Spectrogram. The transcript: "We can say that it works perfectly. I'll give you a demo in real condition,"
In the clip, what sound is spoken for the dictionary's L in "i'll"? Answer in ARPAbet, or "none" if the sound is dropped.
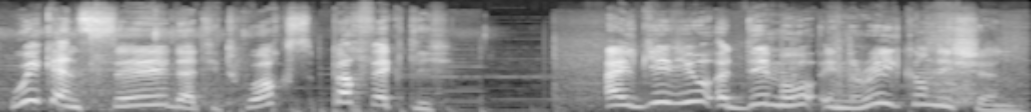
L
